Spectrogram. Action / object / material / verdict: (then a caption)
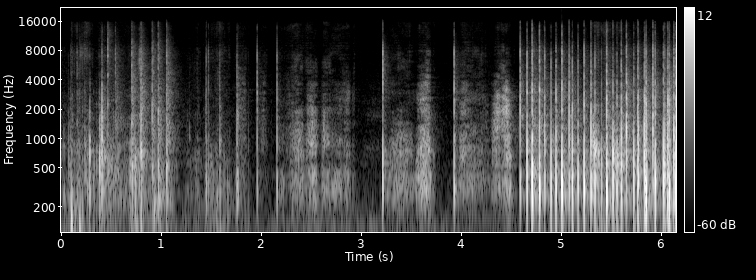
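tap / cardboard puzzle box / cardboard / none. A rectangular cardboard box for a 300-piece jigsaw puzzle, held up close to the mic, is tapped and scratched with long acrylic nails. Sharp, dry clicking taps come in irregular bursts between softer scratchy rustles, building to a rapid flurry of taps at the end.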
